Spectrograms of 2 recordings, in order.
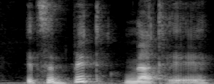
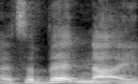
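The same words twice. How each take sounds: First: It is said in a posh, upper-class British accent. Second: It is said in a street London accent. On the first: "somebody from like I guess up the, the upper class area of London would say this sentence like this" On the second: "Whereas the people in a summer house top would be like"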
